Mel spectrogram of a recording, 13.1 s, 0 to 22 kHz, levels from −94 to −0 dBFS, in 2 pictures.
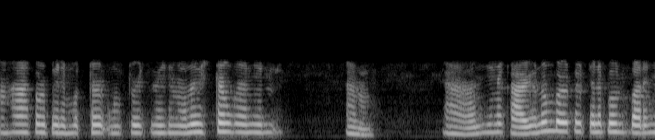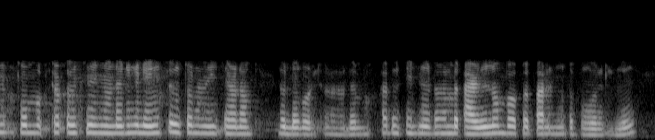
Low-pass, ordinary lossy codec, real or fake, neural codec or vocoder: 3.6 kHz; Opus, 24 kbps; fake; autoencoder, 22.05 kHz, a latent of 192 numbers a frame, VITS, trained on one speaker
